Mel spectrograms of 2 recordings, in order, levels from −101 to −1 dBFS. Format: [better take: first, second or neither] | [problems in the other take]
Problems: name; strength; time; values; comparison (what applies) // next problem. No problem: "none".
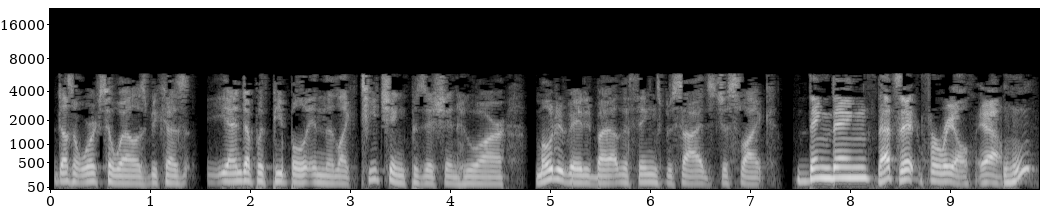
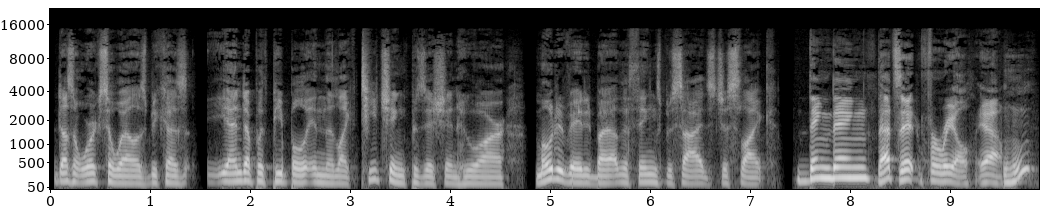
second | garbled, watery; slightly; nothing above 5.5 kHz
